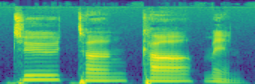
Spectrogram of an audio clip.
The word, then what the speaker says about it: Tutankhamun: His name is actually pronounced like this, Tutankhamen.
